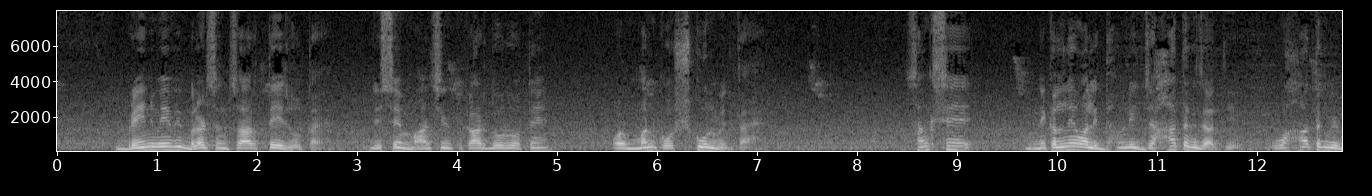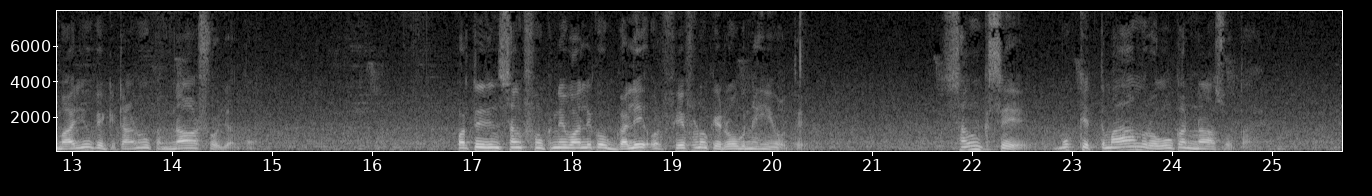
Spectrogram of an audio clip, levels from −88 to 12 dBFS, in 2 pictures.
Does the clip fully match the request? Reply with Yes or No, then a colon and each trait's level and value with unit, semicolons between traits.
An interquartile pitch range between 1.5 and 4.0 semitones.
Yes: average, 3.7 semitones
